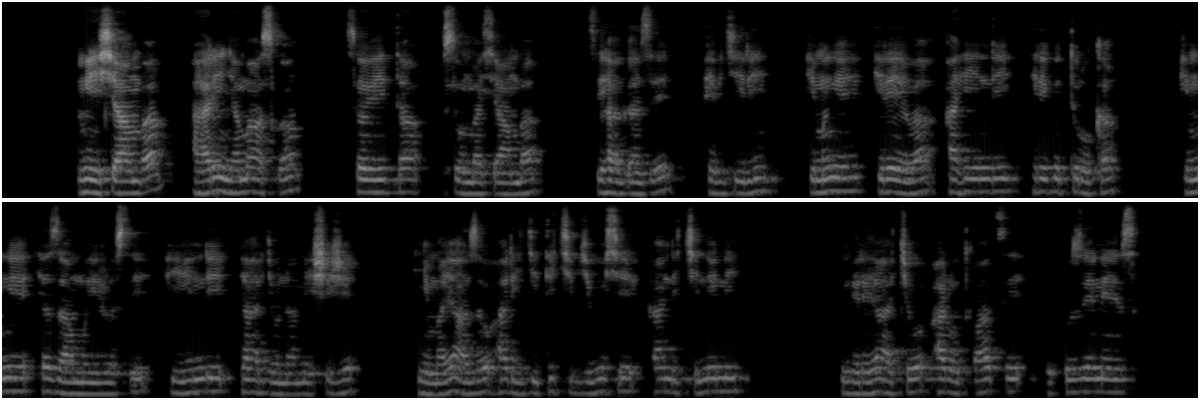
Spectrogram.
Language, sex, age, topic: Kinyarwanda, male, 25-35, agriculture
